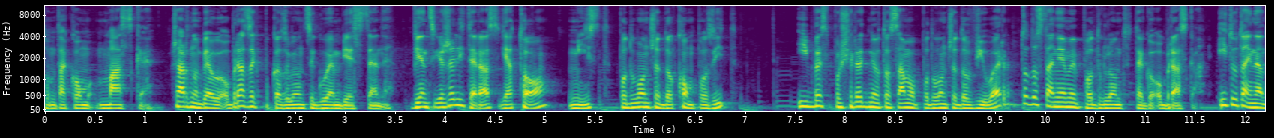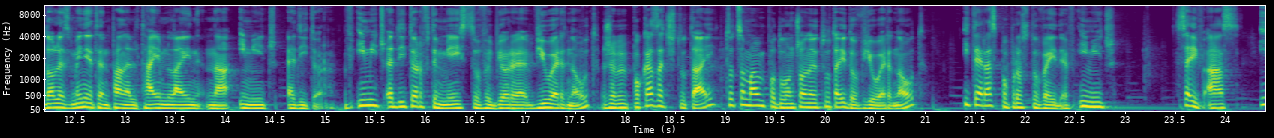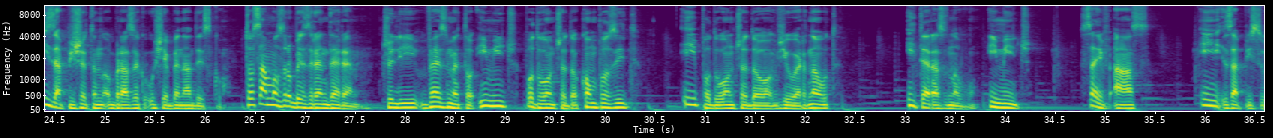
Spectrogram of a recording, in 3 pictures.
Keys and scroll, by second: 3.6 shift+a, 18.9 F22.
